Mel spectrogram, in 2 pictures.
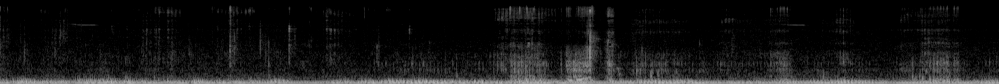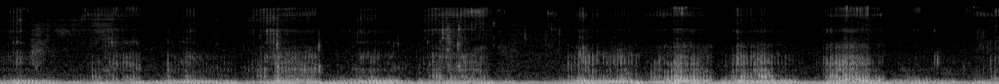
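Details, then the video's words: Nursing British Shorthair mother cat purring continuously to her newborn kittens with eyes still closed; a low rumbling drone runs throughout, with frequent short rustling and shuffling noises on top. "Cat Purring Meowing 🥰Sweet Mommy Cat Talking to her Cute Tiny Kittens 😘British Shorthair Cats"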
